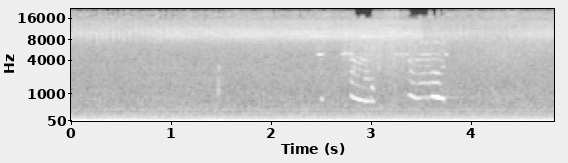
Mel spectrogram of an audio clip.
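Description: A dog in The Walking Dead game gives two short high whimpers in quick succession, fairly faint over a steady low background hum.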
